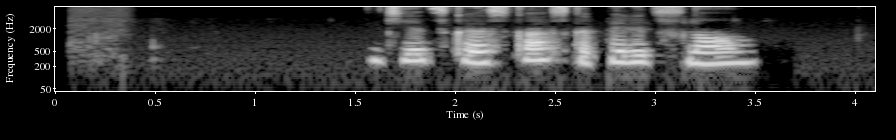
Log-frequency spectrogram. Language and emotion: Russian, neutral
